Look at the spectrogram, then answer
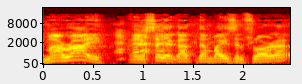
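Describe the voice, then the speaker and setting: This man's fairly high voice makes very wide pitch swings, and his tone is animated. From Guyana. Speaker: YouTube vlogger. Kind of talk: casual vlog narration. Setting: outdoors at a market and beach.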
